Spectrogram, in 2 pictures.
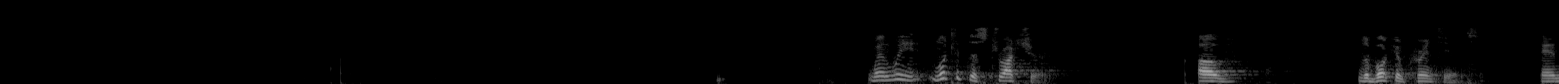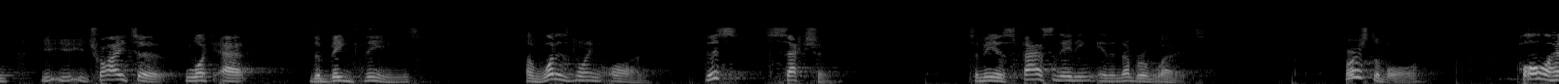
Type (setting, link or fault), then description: setting, large echoing room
